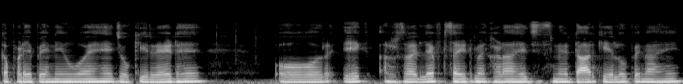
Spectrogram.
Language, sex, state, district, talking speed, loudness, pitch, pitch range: Sadri, male, Chhattisgarh, Jashpur, 175 wpm, -15 LUFS, 120 Hz, 115-125 Hz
